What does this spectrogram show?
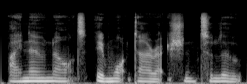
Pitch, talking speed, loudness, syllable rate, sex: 140 Hz, 195 wpm, -17 LUFS, 4.5 syllables/s, male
